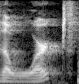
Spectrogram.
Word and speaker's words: Wort: It is The Wort, not warts, not forts, not short, The Wort.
